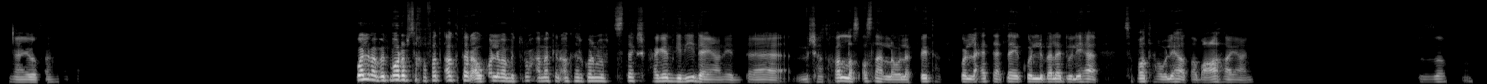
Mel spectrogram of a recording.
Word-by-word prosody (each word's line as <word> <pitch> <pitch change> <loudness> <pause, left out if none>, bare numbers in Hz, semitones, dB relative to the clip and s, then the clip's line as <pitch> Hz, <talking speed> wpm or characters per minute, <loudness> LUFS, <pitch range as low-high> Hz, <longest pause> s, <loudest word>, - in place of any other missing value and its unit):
أيوه 115 0 -3
فاهمك. 115 +1 -22 2.8
كل 225 +2 +9
ما 210 - +6
بتمرّ 200 +3 +7
بثقافات 195 -1 -5
أكتر 195 0 +2
أو 135 - +5
كل 180 +5 +2
ما 165 - +3
بتروح 155 +4 -5
أماكن 160 +1 -3
أكتر 155 +1 -5
كل 160 +1 0
ما 160 - +2
بتستكشف 155 +2 -6
حاجات 150 +1 +1
جديدة 145 +4 +1
يعني، 115 -1 -7
أنت 110 0 -8
مش 120 +2 -11
هتخلّص 150 +4 +3
أصلًا 140 -3 -4
لو 115 0 -1
لفيتها 130 +4 -2
في - - -43
كل 130 -1 +1
حتّة 135 -1 -7
هتلاقي 130 +2 -2
كل 135 0 +3
بلد 135 -1 0
وليها 130 +1 0 0.2
صفاتها 140 -1 -5
وليها 130 +2 -2
طَبْعَها 115 +1 -5
يعني. 110 -1 -14 1.6
بالضبط، 125 +2 -14
آه. 145 - -29
135 Hz, 155 wpm, -22 LUFS, 120-155 Hz, 2.8 s, كل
